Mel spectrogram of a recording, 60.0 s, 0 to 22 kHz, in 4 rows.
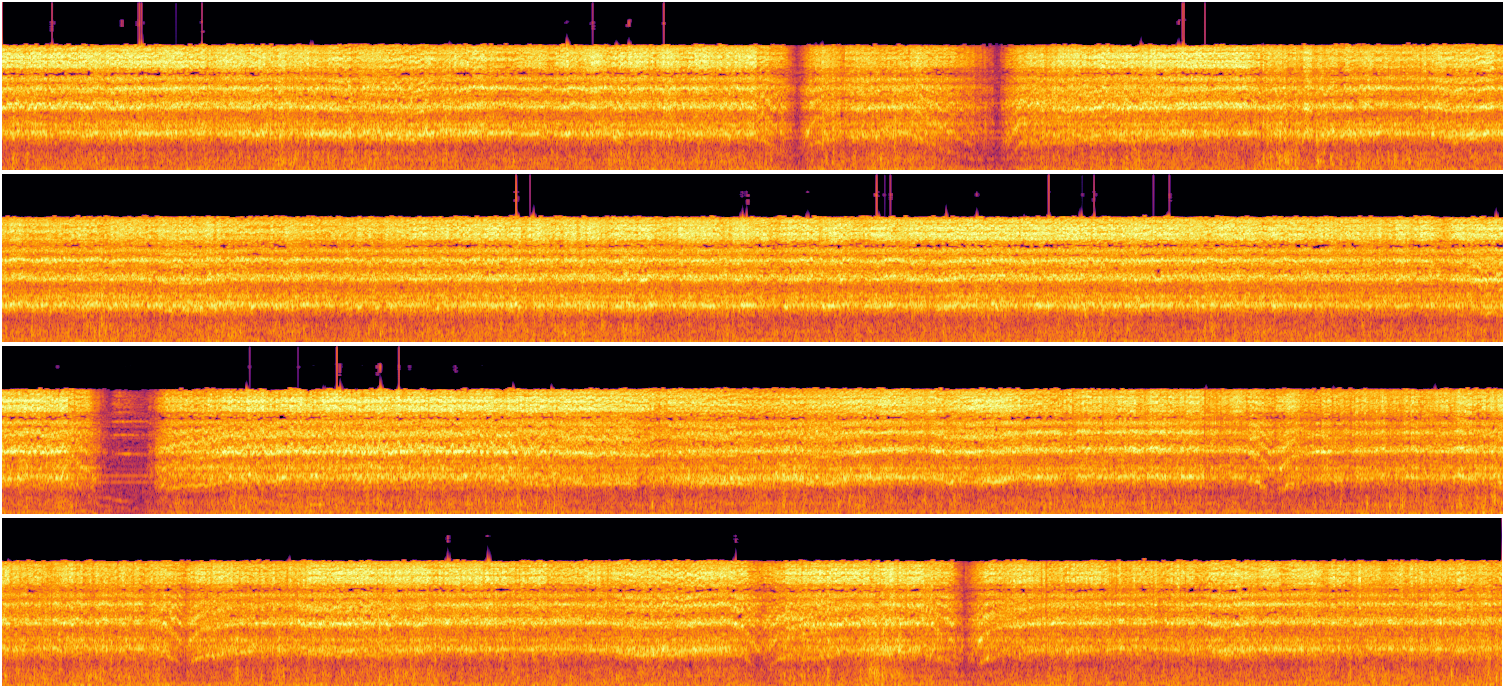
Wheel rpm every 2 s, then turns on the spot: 230, 230, 230, 210, 90, 180, 220, 230, 220, 230, 240, 230, 230, 230, 230, 120, 180, 190, 200, 220, 230, 200, 230, 200, 220, 230, 180, 170, 230, 230.
none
